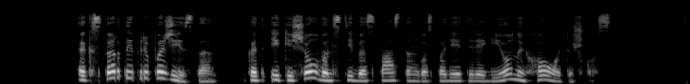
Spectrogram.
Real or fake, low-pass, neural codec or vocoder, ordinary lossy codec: fake; 19.8 kHz; autoencoder, 48 kHz, 128 numbers a frame, DAC-VAE, trained on Japanese speech; MP3, 48 kbps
